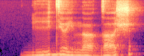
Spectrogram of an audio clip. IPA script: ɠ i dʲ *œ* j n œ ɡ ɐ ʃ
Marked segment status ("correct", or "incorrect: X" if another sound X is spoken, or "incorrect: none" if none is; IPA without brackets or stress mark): incorrect: ø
